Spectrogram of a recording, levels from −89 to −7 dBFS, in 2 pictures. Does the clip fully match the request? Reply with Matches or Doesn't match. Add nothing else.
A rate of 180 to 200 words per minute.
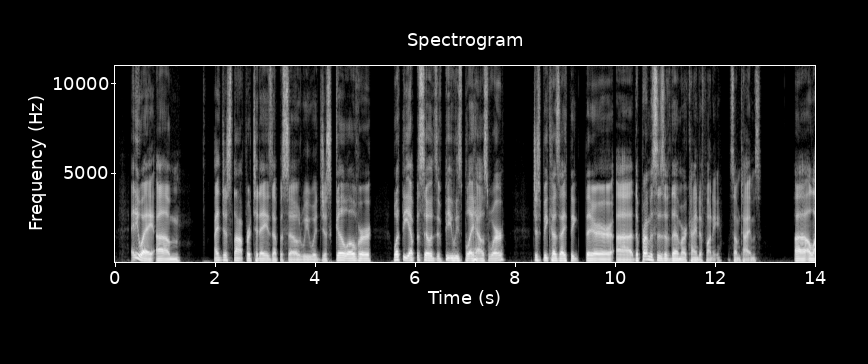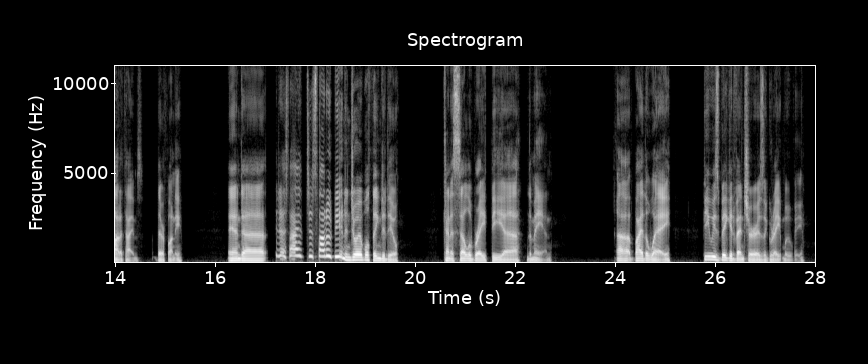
Doesn't match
